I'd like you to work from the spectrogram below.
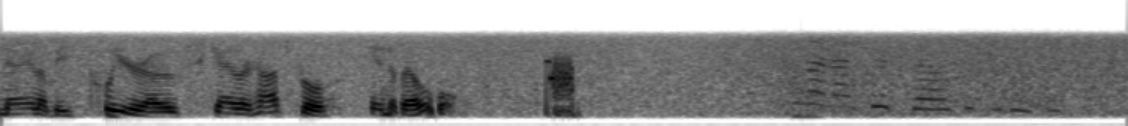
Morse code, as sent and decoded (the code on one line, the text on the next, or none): none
